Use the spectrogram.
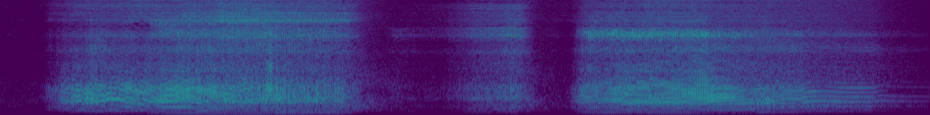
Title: Snoring Sound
